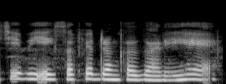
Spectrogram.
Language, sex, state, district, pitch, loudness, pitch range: Hindi, female, Arunachal Pradesh, Papum Pare, 220 Hz, -14 LUFS, 200-235 Hz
